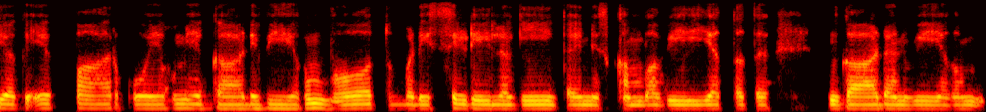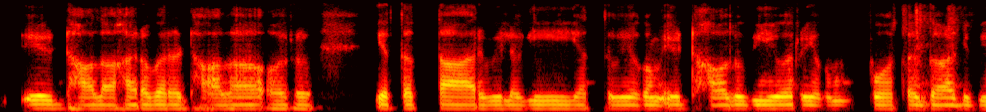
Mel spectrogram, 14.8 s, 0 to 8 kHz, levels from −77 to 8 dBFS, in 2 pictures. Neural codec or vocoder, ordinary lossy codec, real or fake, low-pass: codec, 16 kHz, 8 kbps, FunCodec, trained on Chinese and English, 25 frames a second; none; fake; none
